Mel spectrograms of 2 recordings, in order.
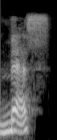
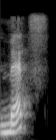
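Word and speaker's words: Metz: mess i pronounce that mess which is the way the french pronounce it but the anglophones and and german speaking people pronounce it mets but one of the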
